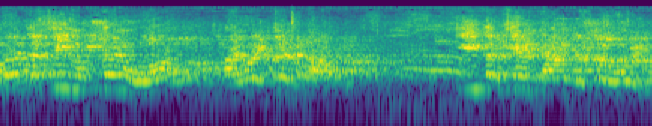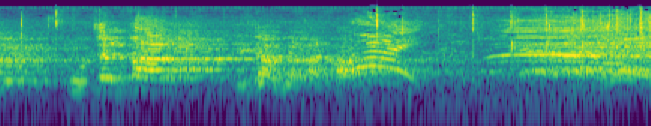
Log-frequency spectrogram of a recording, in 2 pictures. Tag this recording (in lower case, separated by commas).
narration, speech, man speaking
